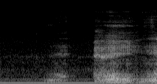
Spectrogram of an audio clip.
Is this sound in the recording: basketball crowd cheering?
no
